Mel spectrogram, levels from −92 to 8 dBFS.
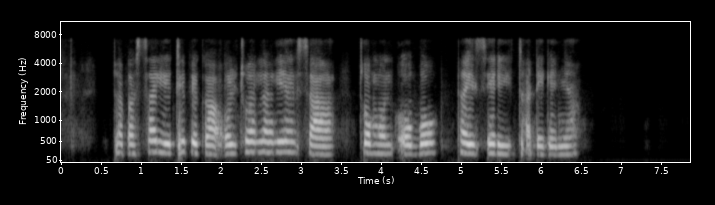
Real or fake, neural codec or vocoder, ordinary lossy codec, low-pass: fake; codec, 16 kHz, 2 kbps, FreqCodec, smaller model; none; 7.2 kHz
